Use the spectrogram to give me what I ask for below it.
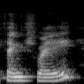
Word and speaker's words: feng shui: pronounced many ways and uh thank you for pronouncing it correctly feng shui um really it's very very simple it's it's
